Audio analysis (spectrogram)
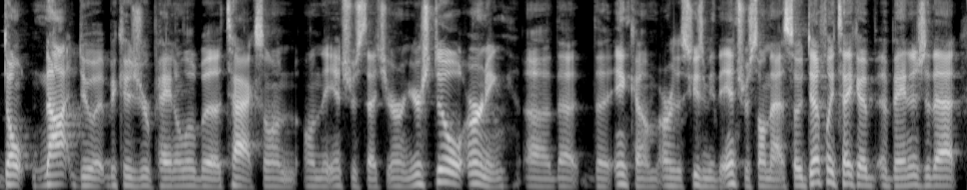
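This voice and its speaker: A man's voice: mid-range voice, steady tone, fast talker, hardly any pauses, a bit bright. A financial planner with a head cold, sounding nasal, talking casually on a podcast and often repeating words as he goes.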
